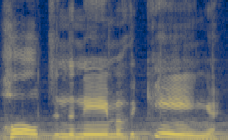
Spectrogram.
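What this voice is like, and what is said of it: Thurston Howell III character voice. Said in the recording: “Was that a Charleston accent? ... No, I was trying to emulate more like Thurston Howell III.”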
